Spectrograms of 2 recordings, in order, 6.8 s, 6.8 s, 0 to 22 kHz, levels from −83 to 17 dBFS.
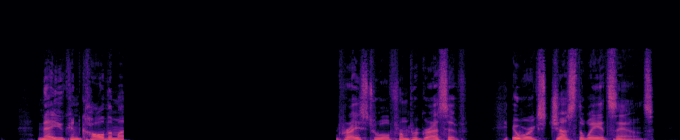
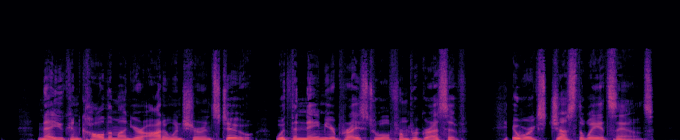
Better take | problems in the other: second | audio cutting out; at 1 s for 2 s

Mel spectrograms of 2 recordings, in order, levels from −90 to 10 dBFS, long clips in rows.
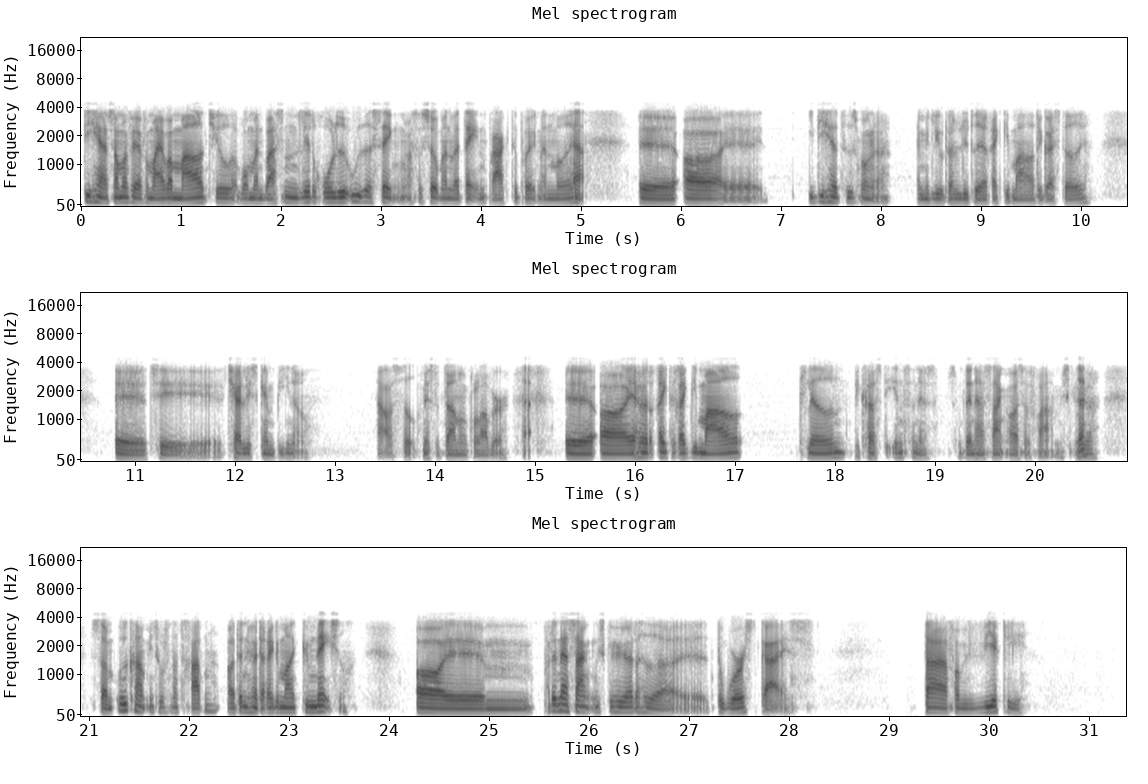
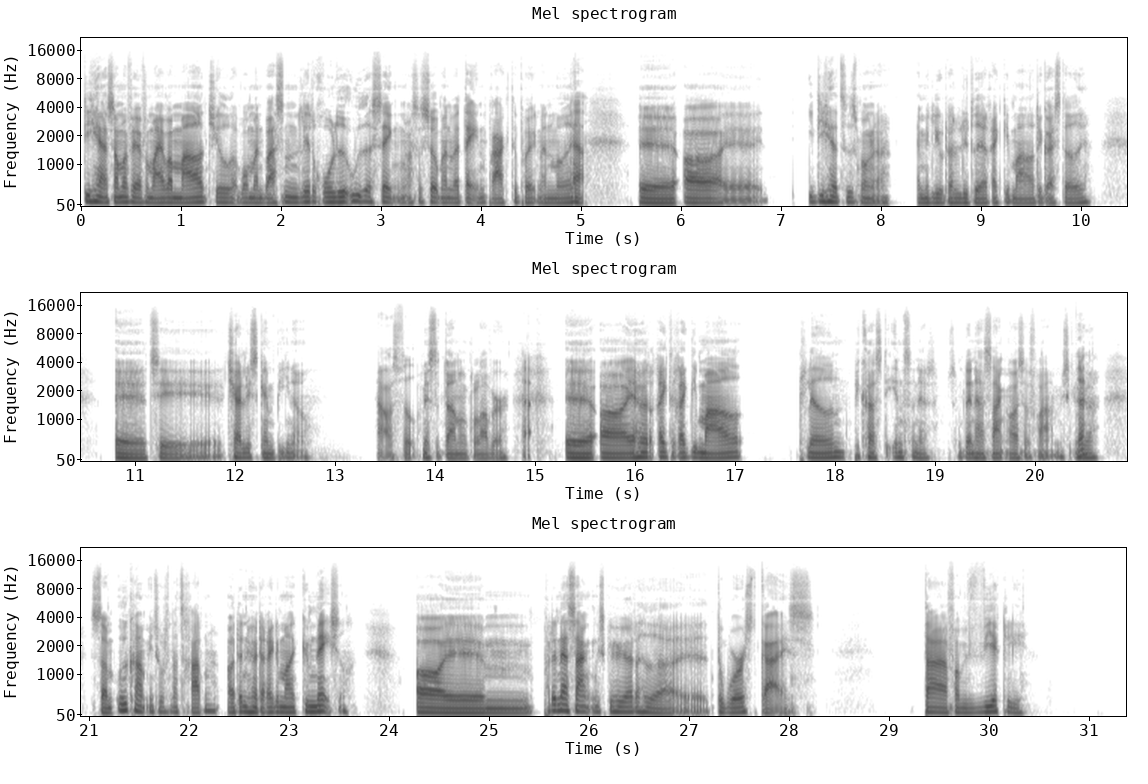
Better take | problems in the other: second | phone-call audio; nothing above 3.5 kHz

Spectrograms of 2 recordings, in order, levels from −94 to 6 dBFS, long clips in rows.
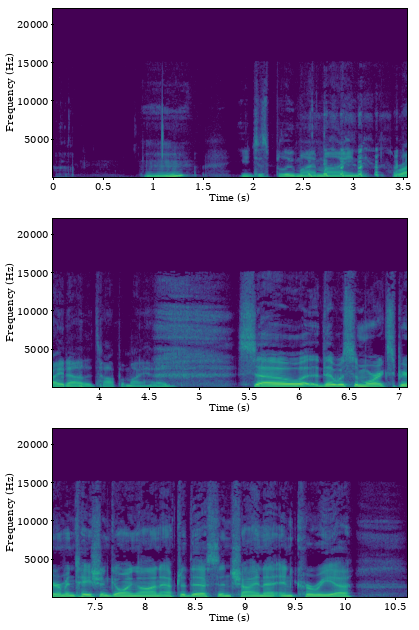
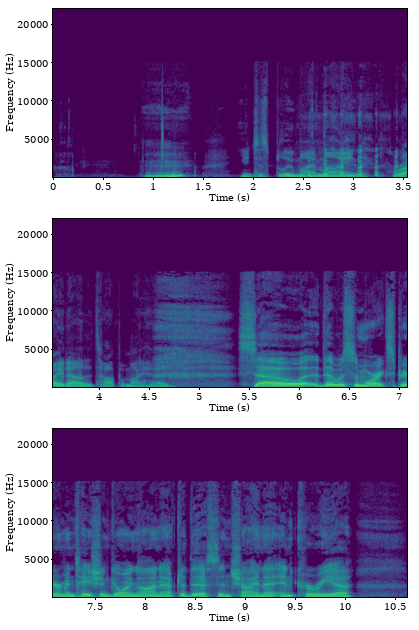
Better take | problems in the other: neither | none

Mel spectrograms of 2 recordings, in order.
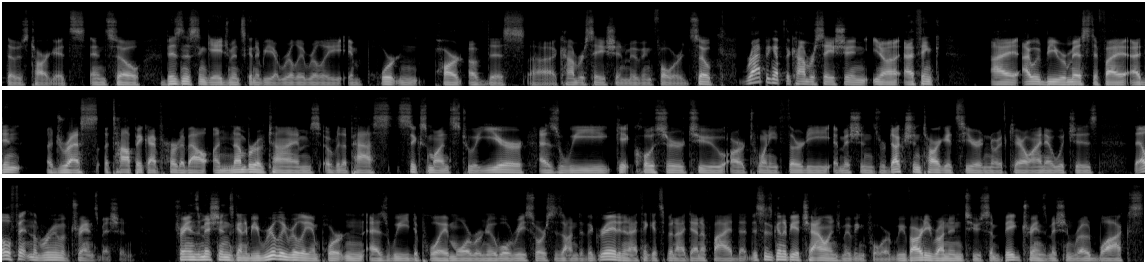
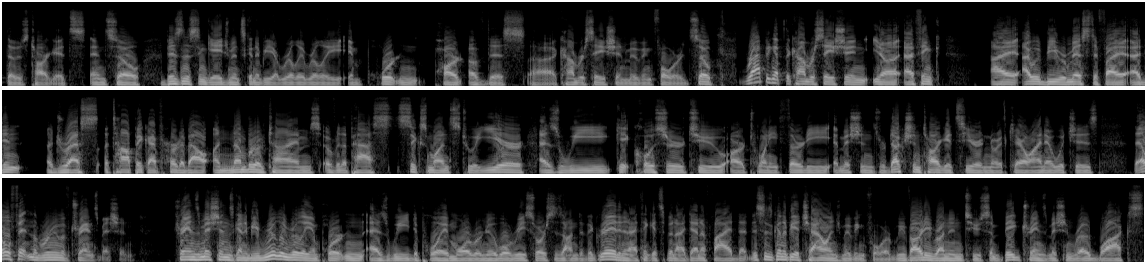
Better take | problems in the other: first | distortion; slight; 10 dB below the speech

